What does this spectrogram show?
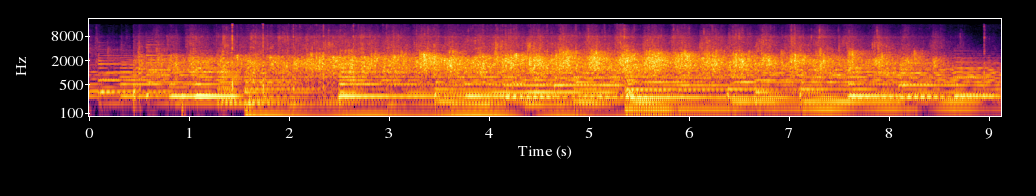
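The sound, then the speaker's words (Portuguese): An audience applauds Jesus from their seats in a steady, dense wash of clapping that lasts throughout, with sustained keyboard chords playing underneath and no one speaking. “Você pode tomar o seu assento e aplaudir a Jesus por isso?”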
